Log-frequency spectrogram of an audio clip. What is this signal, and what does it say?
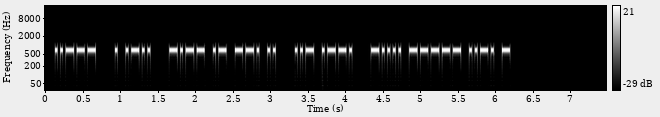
Morse code, heard as a keyed tone, about 33 wpm, 700 Hz. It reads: 2 EL YAGI UP 60FT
